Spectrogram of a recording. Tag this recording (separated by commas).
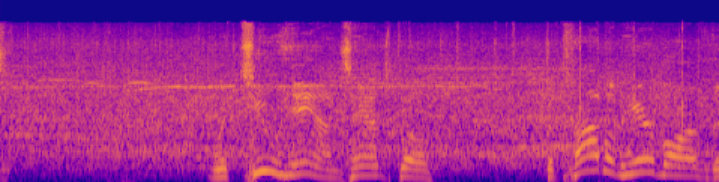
Speech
